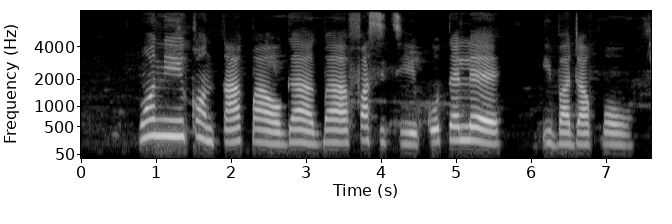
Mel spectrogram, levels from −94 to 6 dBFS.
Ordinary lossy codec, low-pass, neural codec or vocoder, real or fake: none; none; none; real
